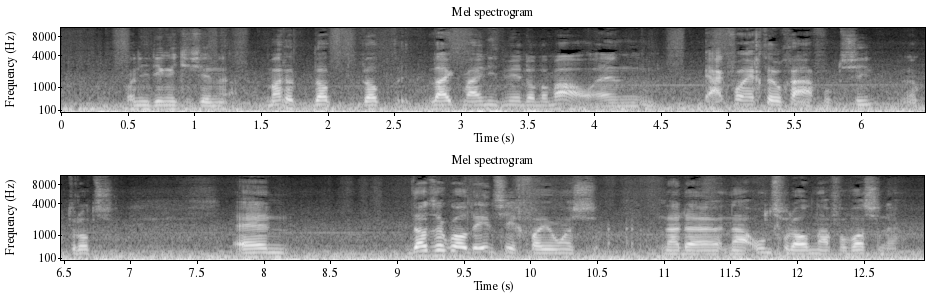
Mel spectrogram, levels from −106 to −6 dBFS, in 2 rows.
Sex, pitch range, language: male, 80-125 Hz, Dutch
